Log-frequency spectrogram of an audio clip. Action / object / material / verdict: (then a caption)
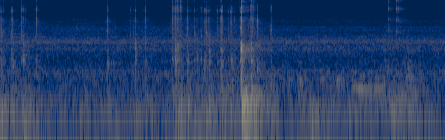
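tap / plastic mechanical keyboard / plastic / none. A black plastic mechanical keyboard with a purple backlight is typed on with fingertips and long nails, tapping the keys. Quiet, bright clicks come in a loose run of separate key taps, with one louder clack near the middle and a brief cluster just before it, each tap dying away quickly.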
